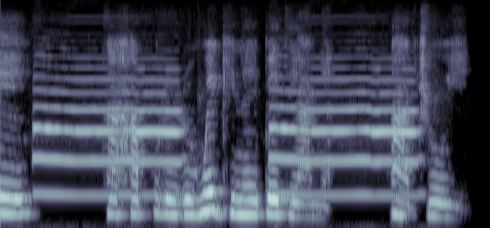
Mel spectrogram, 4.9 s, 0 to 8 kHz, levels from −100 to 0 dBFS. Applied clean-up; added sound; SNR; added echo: none; Wind instrument, woodwind instrument; 3 dB; none.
